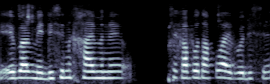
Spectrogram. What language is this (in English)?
Assamese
